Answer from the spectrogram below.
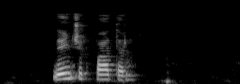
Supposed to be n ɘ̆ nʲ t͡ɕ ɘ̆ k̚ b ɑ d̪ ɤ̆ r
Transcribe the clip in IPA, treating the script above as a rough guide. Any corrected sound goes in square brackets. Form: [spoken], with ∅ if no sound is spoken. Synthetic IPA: n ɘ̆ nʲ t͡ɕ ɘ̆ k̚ [p] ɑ [t̪] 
